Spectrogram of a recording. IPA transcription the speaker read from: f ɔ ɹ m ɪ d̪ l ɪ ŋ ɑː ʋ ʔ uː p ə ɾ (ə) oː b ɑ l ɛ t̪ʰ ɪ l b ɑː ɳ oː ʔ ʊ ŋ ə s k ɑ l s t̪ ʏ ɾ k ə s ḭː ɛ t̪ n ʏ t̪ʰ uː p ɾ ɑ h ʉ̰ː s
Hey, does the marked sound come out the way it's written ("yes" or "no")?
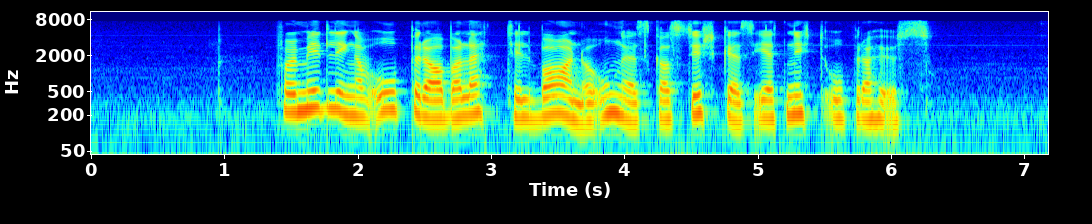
no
